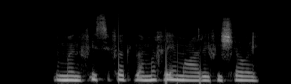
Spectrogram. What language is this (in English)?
Pashto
